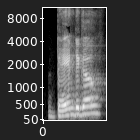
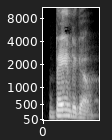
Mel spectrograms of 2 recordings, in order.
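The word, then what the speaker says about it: Bandaogo: I believe his last name is Bandigo. I believe that's how you say it. Aziz Bandigo.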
